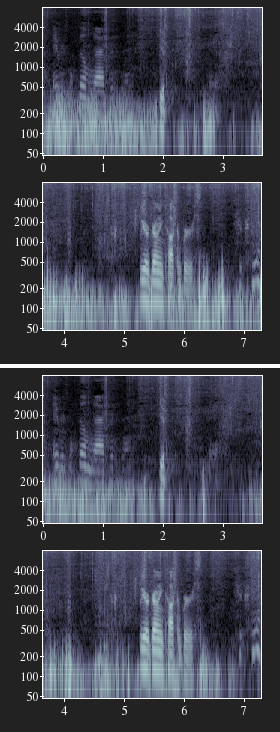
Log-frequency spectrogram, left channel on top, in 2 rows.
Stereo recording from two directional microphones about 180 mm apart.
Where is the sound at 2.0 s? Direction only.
5° left (ahead or behind).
